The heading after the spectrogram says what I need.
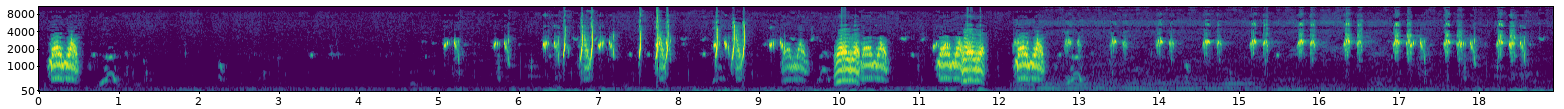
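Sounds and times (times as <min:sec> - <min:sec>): faint low hum: 0:00.0 - 0:18.9
quail calling: 0:00.1 - 0:01.1, 0:04.8 - 0:18.9.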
